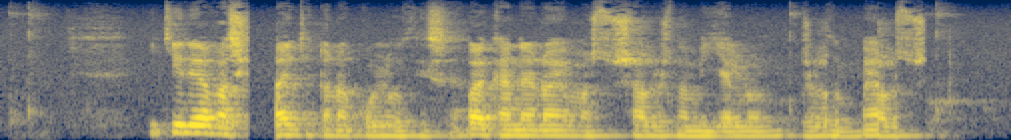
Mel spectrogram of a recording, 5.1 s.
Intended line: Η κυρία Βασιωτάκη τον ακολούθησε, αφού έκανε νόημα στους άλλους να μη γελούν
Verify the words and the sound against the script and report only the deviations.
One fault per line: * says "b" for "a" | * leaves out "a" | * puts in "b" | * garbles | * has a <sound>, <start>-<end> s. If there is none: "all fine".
* has a dropout, 1.2-1.4 s
* leaves out "αφού"
* garbles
